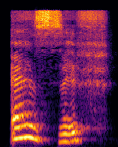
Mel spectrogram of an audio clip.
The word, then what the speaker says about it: as if: even when she sleeps as if, o som aqui de s novamente, junto com uma vogal, né, fica com som de z as if, as if,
